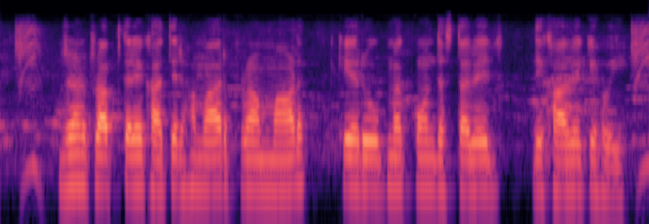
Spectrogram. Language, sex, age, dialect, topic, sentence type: Bhojpuri, male, 25-30, Northern, banking, statement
